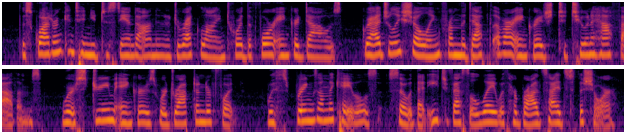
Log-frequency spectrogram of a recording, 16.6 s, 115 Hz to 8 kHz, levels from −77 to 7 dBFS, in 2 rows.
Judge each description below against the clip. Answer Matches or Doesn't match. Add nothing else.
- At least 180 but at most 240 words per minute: Matches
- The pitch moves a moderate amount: Doesn't match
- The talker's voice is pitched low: Doesn't match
